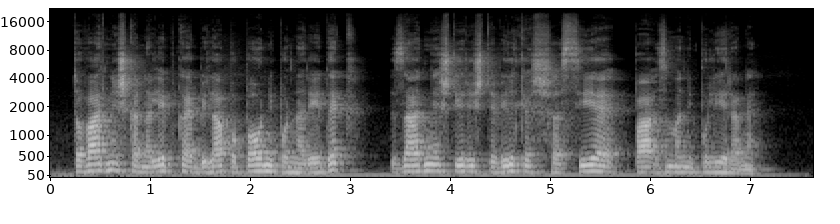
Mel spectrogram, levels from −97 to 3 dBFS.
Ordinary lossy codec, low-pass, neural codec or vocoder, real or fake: none; 19.8 kHz; none; real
